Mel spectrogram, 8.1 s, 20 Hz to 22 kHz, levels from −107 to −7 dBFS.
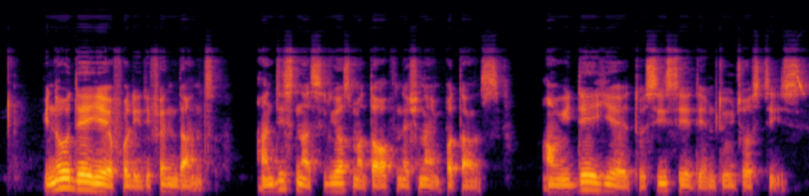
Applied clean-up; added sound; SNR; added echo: none; none; none; none.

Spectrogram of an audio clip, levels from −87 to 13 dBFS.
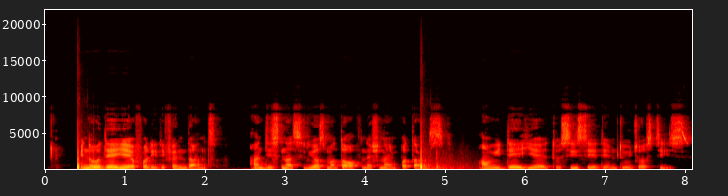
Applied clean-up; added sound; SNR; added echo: none; Fireworks; 3 dB; none.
